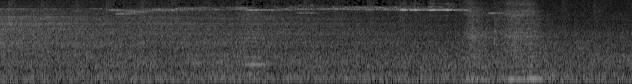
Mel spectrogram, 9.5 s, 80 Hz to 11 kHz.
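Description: A 700 series Shinkansen train creeping into the platform and braking to a stop, a steady rumble of running and brake noise. A faint high whine runs until about seven seconds in, followed by a brief louder burst of higher-pitched sounds as it nears the stop.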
